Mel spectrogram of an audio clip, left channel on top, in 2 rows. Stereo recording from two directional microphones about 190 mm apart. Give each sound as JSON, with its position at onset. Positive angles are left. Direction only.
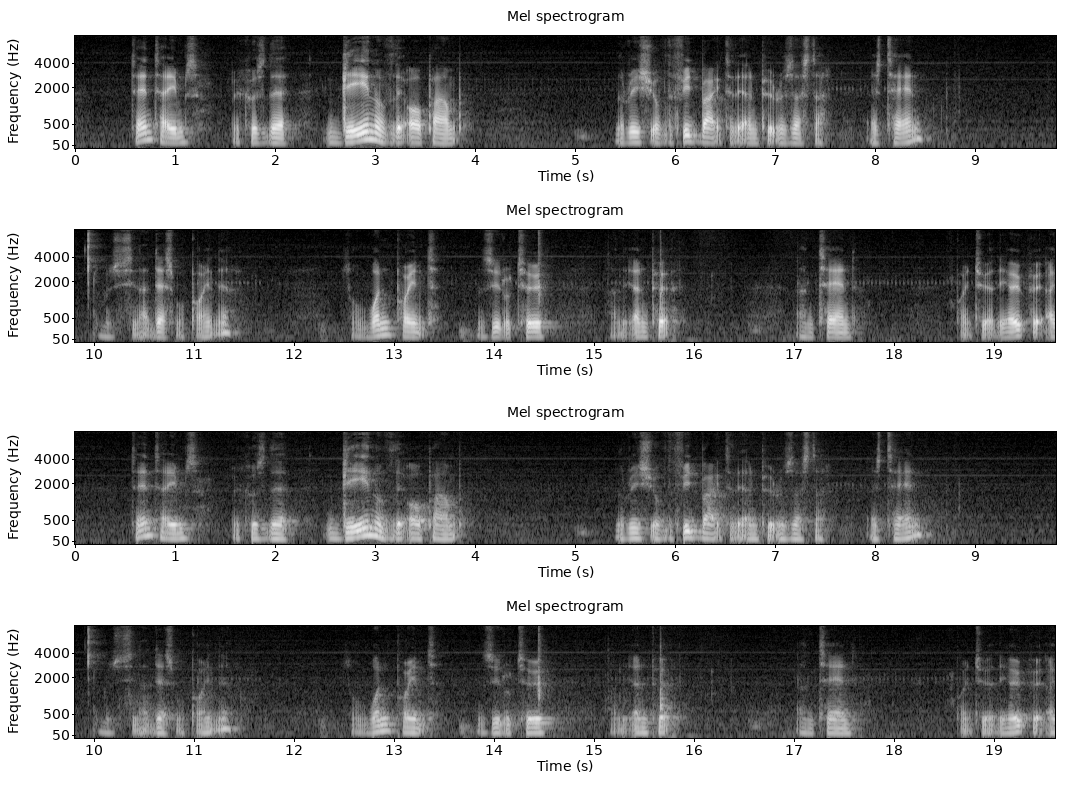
{"t": 0.6, "sound": "speech", "side_deg": 10}
{"t": 5.4, "sound": "speech", "side_deg": 10}
{"t": 9.9, "sound": "speech", "side_deg": 10}
{"t": 12.5, "sound": "speech", "side_deg": 10}
{"t": 17.0, "sound": "speech", "side_deg": 10}
{"t": 18.6, "sound": "speech", "side_deg": 10}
